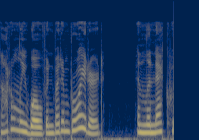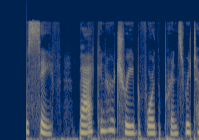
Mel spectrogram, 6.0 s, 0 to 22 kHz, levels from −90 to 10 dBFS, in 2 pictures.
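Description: At 2.59 s the player's buffer runs dry: downloaded audio runs out and playback halts until more data arrives, a rebuffering stall. The speech drops to silence for 785 ms, then resumes at 3.38 s exactly where it stopped, with nothing skipped but the gap added.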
